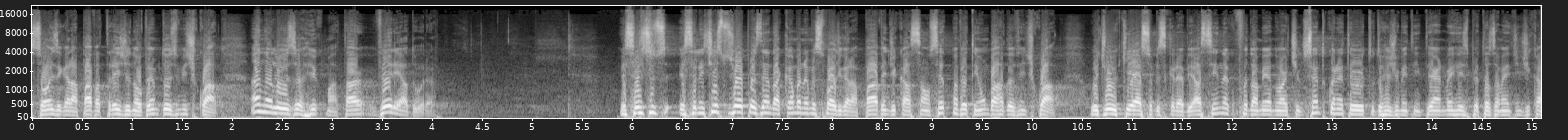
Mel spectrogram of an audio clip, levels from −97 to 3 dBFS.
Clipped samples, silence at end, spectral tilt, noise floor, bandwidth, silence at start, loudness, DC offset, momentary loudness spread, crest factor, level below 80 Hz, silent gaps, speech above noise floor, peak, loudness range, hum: 0.3%; 0 s; -5 dB/octave; -43 dBFS; 19.5 kHz; 0 s; -8 LUFS; under 0.1%; 6 LU; 8 dB; -28 dBFS; none; 35 dB; 0 dBFS; 4 LU; none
